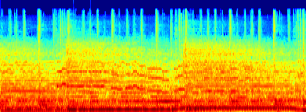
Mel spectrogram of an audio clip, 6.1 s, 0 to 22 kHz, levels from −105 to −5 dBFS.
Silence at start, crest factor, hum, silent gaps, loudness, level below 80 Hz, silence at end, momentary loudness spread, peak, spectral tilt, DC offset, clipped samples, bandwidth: 0 s; 10 dB; none; none; -12 LUFS; -16 dBFS; 0 s; 2 LU; 0 dBFS; -7.5 dB/octave; under 0.1%; under 0.1%; 12.5 kHz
